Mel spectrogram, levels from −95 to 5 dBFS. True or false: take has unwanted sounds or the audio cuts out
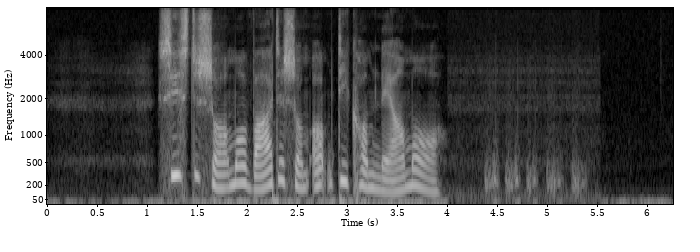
true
